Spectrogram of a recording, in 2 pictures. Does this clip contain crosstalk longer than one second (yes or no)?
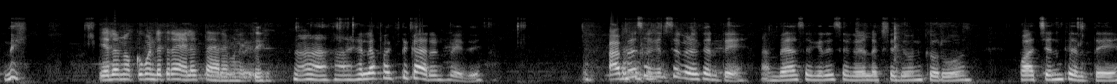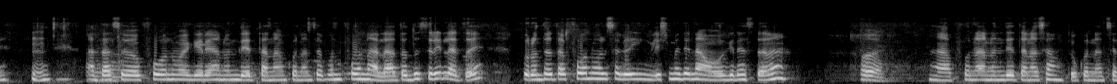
no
